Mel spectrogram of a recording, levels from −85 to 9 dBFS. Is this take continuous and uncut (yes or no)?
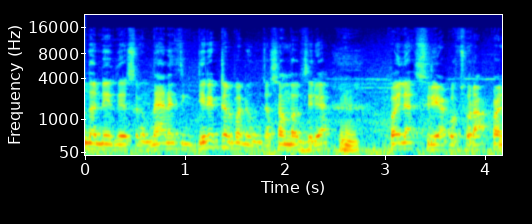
yes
